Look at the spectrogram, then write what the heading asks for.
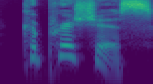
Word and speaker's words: capricious: The correct pronunciation is capricious. Let's break it down. First, we have cu, which sounds like the CA in cat. Next is prish, which rhymes with wish and is stressed.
